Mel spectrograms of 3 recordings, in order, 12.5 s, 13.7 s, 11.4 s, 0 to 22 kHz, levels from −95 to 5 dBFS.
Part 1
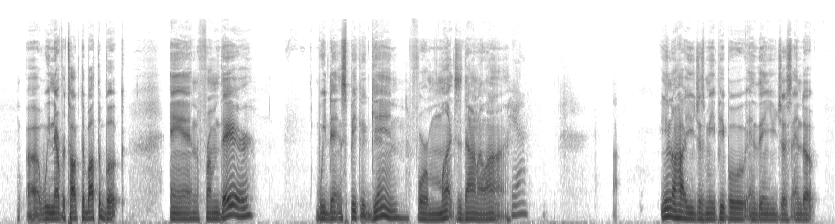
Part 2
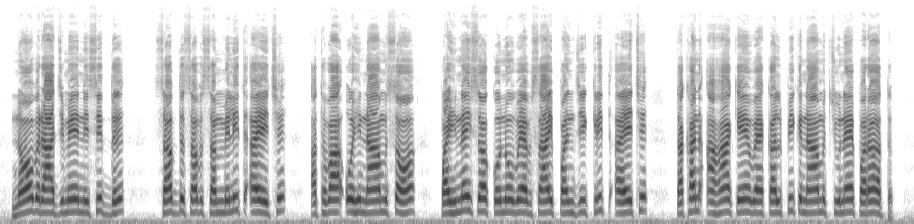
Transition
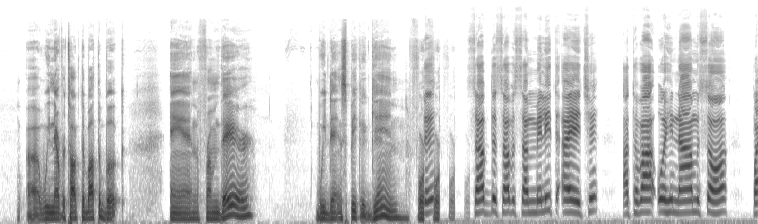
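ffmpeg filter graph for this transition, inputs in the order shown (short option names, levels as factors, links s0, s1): -filter_complex "[0:a]apad=whole_dur=11.37,atrim=end=11.37,atrim=end=6.352[s0];[1:a]atrim=start=1.668:end=6.69[s1];[s0][s1]acrossfade=d=0.004:c1=hsin:c2=hsin,asplit=2[s2][s3];[s3]afade=t=in:st=6.08:d=0.01,afade=t=out:st=6.35:d=0.01,aecho=0:1:230|460|690:0.668344|0.133669|0.0267338[s4];[s2][s4]amix=inputs=2:normalize=0"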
